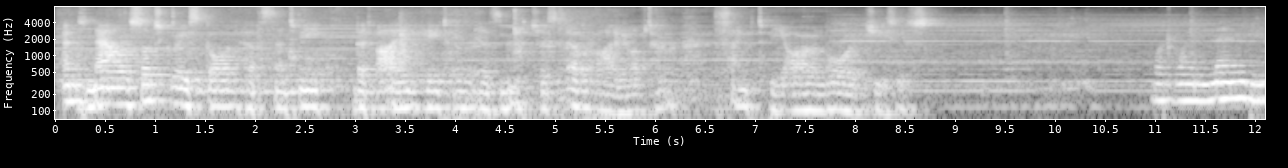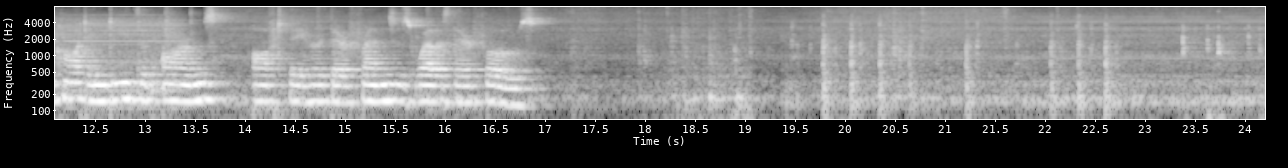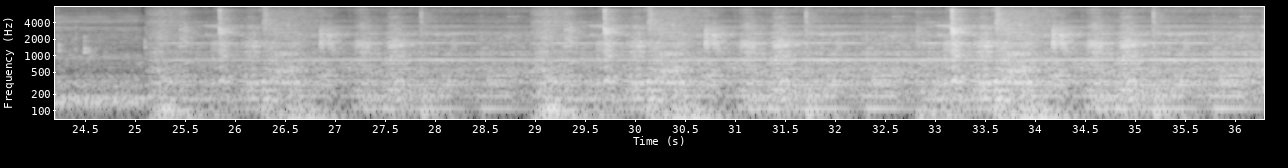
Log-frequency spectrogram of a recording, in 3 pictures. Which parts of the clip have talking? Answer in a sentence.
You can hear the talking from 0.1 to 8.8 s and from 10.9 to 16.9 s.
